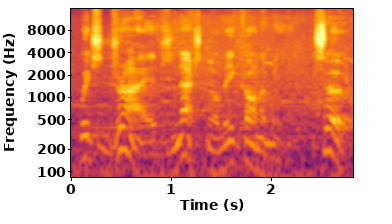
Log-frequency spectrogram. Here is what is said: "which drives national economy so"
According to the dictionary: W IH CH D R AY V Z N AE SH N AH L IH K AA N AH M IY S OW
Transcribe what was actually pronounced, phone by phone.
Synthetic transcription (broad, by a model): W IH CH D R AY V Z N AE SH N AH L IH K AA N AH M IY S OW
